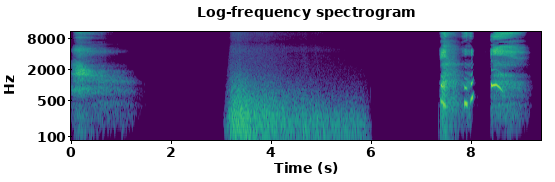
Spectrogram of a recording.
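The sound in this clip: Breath blown into the listener's ear during an ear-cleaning roleplay: a soft airy puff, then a long drawn-out exhale, and finally a few short breathy gusts, with no talking.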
